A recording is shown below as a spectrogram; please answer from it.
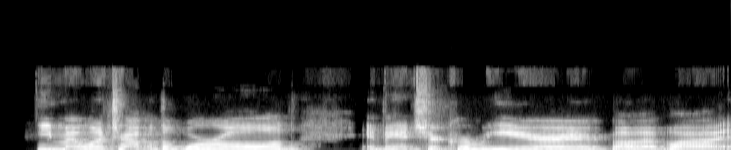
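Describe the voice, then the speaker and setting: A woman speaks in a very deep, low pitch with ordinary pitch variation and a bright, sharp tone. The background is quiet. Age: 30s. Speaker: podcast co-host and business co-owner; podcast co-host. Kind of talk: casual chat. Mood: relaxed, chatty. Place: home room. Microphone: studio mic.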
